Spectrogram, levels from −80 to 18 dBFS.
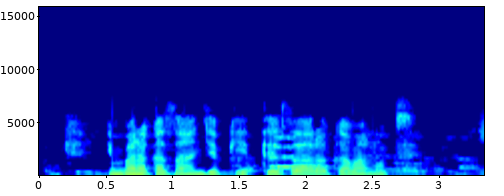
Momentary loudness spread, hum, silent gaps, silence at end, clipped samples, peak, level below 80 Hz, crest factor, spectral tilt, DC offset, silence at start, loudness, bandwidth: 15 LU; none; none; 0 s; under 0.1%; -18 dBFS; -64 dBFS; 18 dB; -4 dB/octave; under 0.1%; 0.05 s; -35 LUFS; 7.6 kHz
